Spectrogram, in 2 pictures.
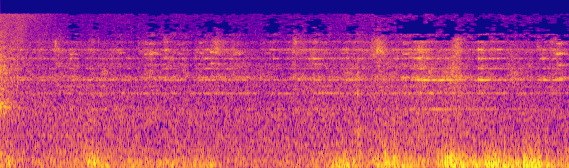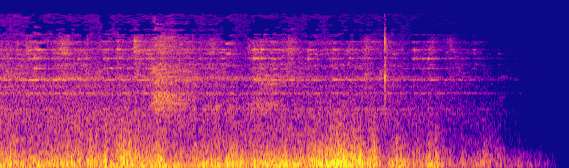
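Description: Low, uneven outdoor background rumble that swells in the middle and fades out at the end.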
